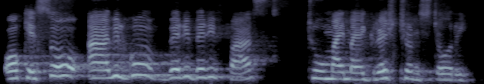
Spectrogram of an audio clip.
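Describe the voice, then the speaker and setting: A high-voiced woman speaks earnestly and with insistence, often circling back over her own words. Her voice rings out with a long reverb, as if she were in a large hall. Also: measured pace, darkish tone. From East Africa. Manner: earnest, repeats words and restarts, emphatic. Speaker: speaker giving a talk on history. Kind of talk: impassioned informal lecture.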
